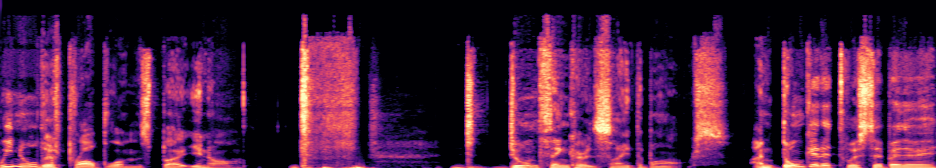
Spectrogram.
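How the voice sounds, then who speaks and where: A man's fairly high, dark, mellow voice with very wide pitch swings and long, frequent pauses, on a very clean recording with a silent background. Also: moderate pace. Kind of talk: political commentary reacting to clips. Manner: sweary, sarcastic.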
